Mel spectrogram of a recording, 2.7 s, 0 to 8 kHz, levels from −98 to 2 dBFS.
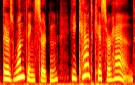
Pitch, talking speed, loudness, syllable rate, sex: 230 Hz, 175 wpm, -18 LUFS, 5.2 syllables/s, female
